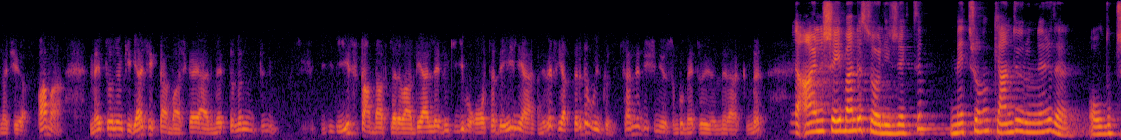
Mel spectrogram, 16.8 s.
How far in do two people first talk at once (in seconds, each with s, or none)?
none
